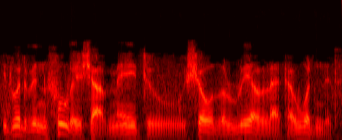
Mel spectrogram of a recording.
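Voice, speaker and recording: Casting: weaselly, affected blackmailer, swooping husky voice, old muffled radio recording. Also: male voice, sits low, big pitch swings, normal speed, full character voice. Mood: smug, jaunty. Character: cowardly, slippery male blackmailer with affected cheerful manners. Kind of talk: 1940s radio drama acting.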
